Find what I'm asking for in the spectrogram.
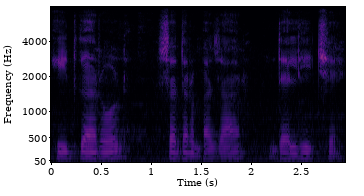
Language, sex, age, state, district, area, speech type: Urdu, male, 18-30, Delhi, North East Delhi, urban, spontaneous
